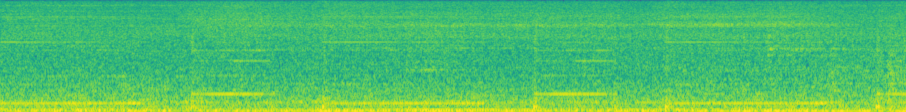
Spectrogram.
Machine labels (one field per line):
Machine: slide rail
